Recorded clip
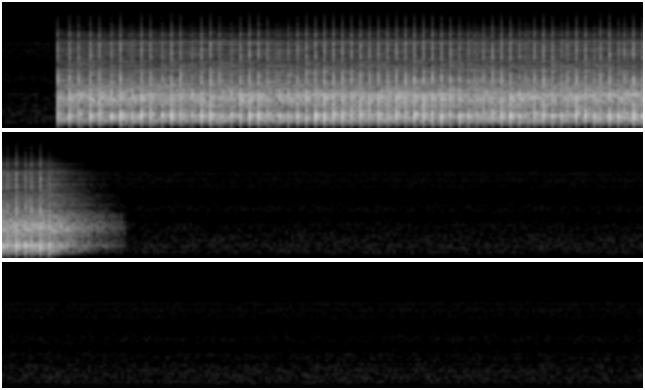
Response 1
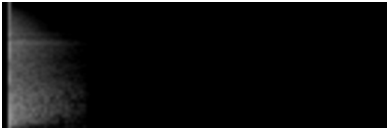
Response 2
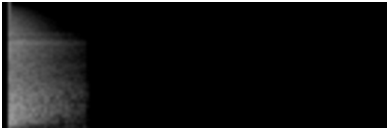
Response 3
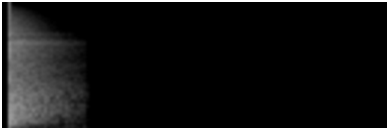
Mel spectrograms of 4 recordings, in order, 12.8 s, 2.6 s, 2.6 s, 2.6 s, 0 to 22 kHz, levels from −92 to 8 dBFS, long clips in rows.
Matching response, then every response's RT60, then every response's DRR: 1; 0.75, 0.75, 0.75 s; 2.5, -10.5, -4.5 dB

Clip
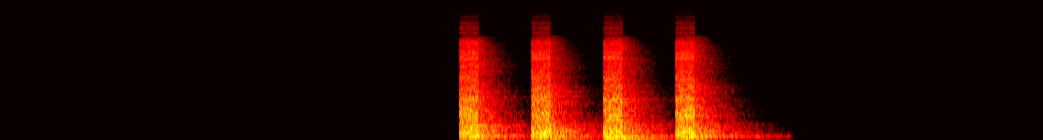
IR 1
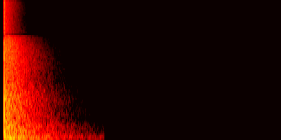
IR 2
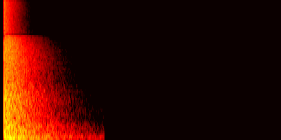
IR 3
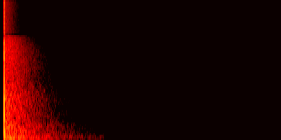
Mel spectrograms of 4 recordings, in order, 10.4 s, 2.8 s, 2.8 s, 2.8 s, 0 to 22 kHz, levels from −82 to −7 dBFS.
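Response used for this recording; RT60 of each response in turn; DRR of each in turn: 3; 1.1, 1.1, 1.1 s; -2.5, -8.5, 6.0 dB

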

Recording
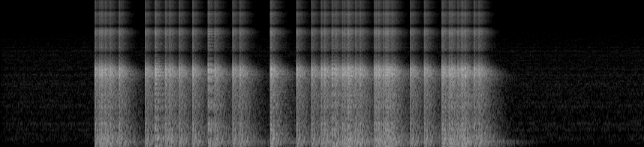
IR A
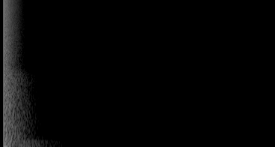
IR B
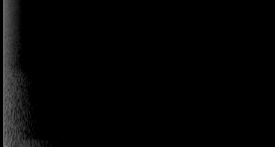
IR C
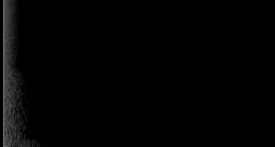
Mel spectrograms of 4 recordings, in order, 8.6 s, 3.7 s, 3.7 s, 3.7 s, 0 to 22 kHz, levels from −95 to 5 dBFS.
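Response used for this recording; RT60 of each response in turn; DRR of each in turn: A; 0.60, 0.60, 0.65 s; -8.0, -2.0, 4.5 dB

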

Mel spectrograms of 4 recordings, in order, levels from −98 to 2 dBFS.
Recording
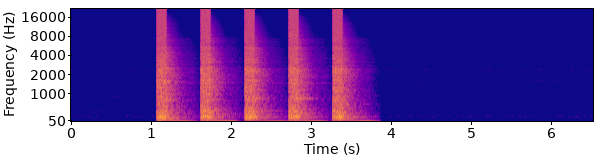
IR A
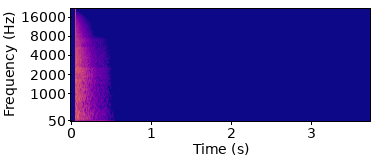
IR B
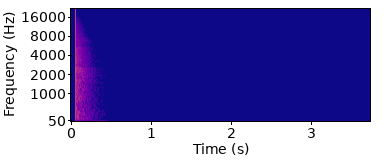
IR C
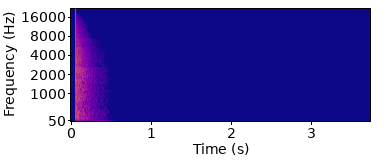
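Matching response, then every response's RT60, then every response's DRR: B; 0.55, 0.55, 0.55 s; -12.5, 1.5, -6.0 dB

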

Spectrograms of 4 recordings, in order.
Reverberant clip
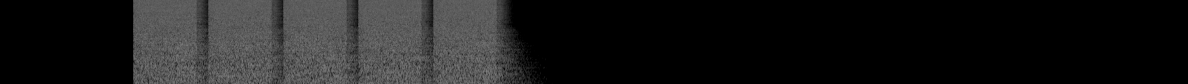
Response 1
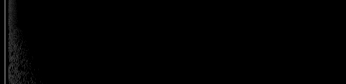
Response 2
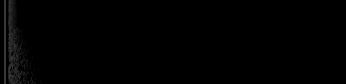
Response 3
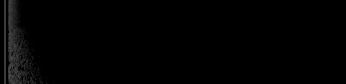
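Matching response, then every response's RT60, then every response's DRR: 1; 0.90, 0.90, 0.90 s; 2.5, -2.0, -6.5 dB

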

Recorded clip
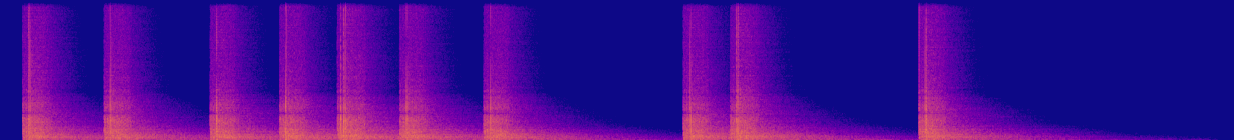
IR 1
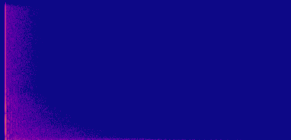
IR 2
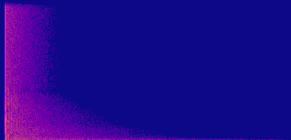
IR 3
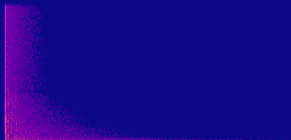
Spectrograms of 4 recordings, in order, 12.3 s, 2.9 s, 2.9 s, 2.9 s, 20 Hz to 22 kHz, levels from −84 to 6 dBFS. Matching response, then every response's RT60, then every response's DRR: 3; 3.0, 2.9, 2.9 s; 8.5, -3.0, 1.5 dB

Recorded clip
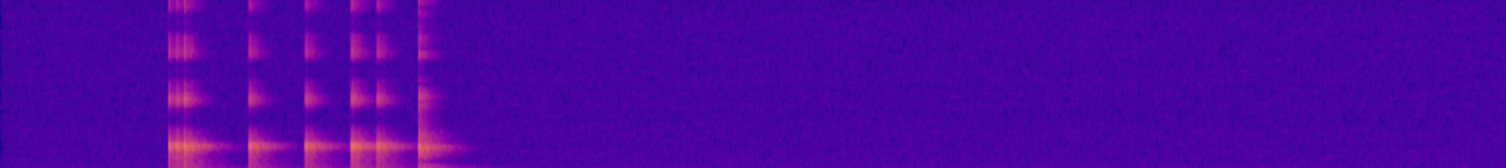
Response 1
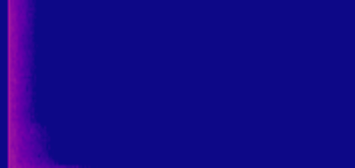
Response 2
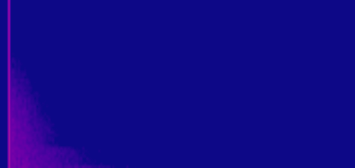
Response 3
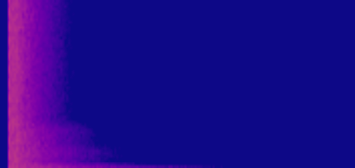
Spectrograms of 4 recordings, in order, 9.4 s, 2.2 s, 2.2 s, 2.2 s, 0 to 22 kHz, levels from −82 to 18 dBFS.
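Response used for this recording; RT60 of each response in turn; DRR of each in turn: 1; 0.65, 1.7, 1.1 s; -2.0, 1.5, -10.5 dB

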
